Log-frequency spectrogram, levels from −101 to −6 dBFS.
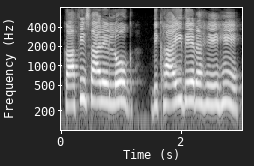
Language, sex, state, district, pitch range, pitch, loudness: Hindi, female, Madhya Pradesh, Bhopal, 245-275 Hz, 260 Hz, -12 LUFS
